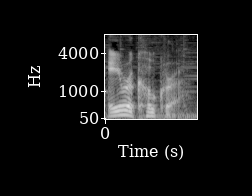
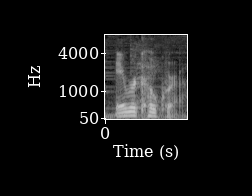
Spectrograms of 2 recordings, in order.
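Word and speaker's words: Aarakocra: oh this is perfect I had to look up how to pronounce this one it's aoka aoka aoka yes I'm just going to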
